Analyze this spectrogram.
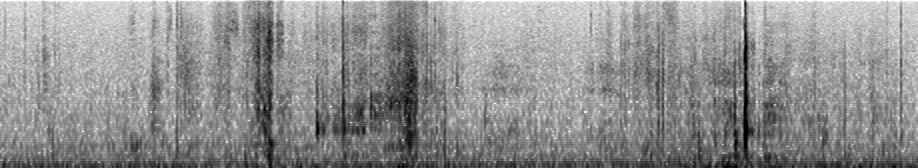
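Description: Quiet room full of seated people making small handling noises: scattered rustles, scrapes and clicks of paper, pens and clothing, a louder patch of rustling about two to three seconds in and a sharp click near five and a half seconds.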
